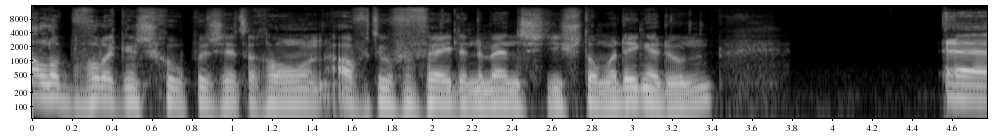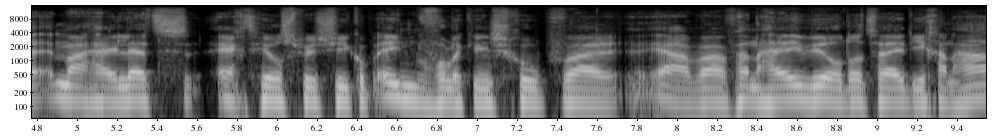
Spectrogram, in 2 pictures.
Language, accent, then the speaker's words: Dutch; Eindhoven, North Brabant, Netherlands; We komen allebei uit Eindhoven.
